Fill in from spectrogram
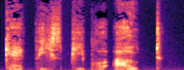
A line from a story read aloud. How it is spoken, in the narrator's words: she hissed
